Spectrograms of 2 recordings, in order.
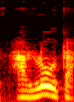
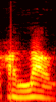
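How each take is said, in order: First: "allowed" said with an O sound, like "a-load"; "allowed" with the OW flattened to a long O; mispronounced allowed. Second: "allowed" with a clear AU diphthong; correct allowed pronunciation. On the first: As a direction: say "allowed" wrongly as "a-lode". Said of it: "allowed発音するとダメです". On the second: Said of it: "allowed発音するとダメです。allowedですね". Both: Shown as a demonstration.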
